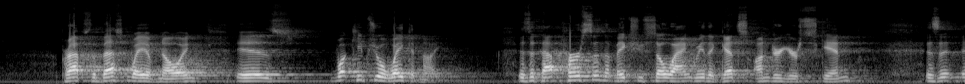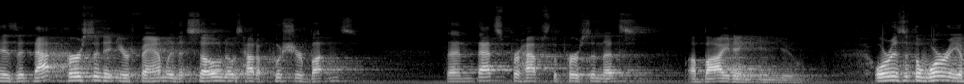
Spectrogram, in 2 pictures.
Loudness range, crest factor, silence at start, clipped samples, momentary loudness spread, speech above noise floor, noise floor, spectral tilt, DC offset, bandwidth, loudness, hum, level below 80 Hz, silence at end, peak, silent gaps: 6 LU; 18 dB; 0.6 s; under 0.1%; 14 LU; 34 dB; -51 dBFS; -6.5 dB/octave; under 0.1%; 11.5 kHz; -17 LUFS; none; -56 dBFS; 0 s; 0 dBFS; none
